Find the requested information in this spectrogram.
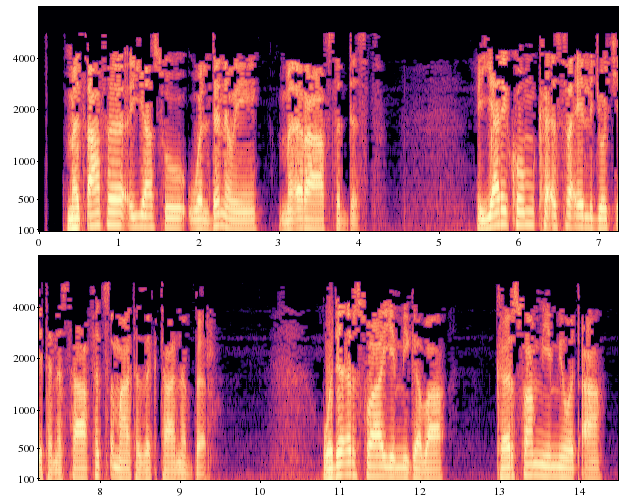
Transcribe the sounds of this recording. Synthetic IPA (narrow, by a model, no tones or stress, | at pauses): məsʼfəʔɨjːasuwɔld̪ənəwe | məʔɾafsɨd̪ːɨst̪ | ʔɨjːaɾikʰo̞mkʰəʔɨsɾaʔe̞lːɨd͡ʒo̞t͡ʃːjɛt̪ʰənəsːafəsʼɨmat̪ʰəzəɡt̪ʰanəbːə̰ɾ | wɔd̪əʔɨɾswajɛmːiɡəβa | kʰəɨɾswamjɛmːiwɔt̪ʼa̰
